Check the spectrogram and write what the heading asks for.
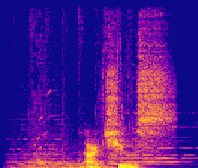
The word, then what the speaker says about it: Arceus: Arceus, yeah. I don't like that pronunciation. I know they did it so they wouldn't have to say arse, but like, come on. Archus.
